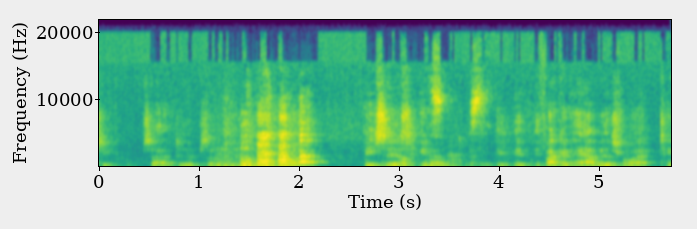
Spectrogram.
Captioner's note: laughs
